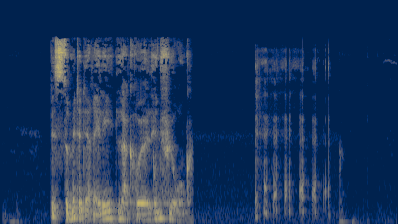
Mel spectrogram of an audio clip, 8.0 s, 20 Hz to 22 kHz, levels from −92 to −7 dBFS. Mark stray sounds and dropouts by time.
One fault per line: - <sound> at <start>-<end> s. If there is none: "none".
- laugh at 5.1-6.6 s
